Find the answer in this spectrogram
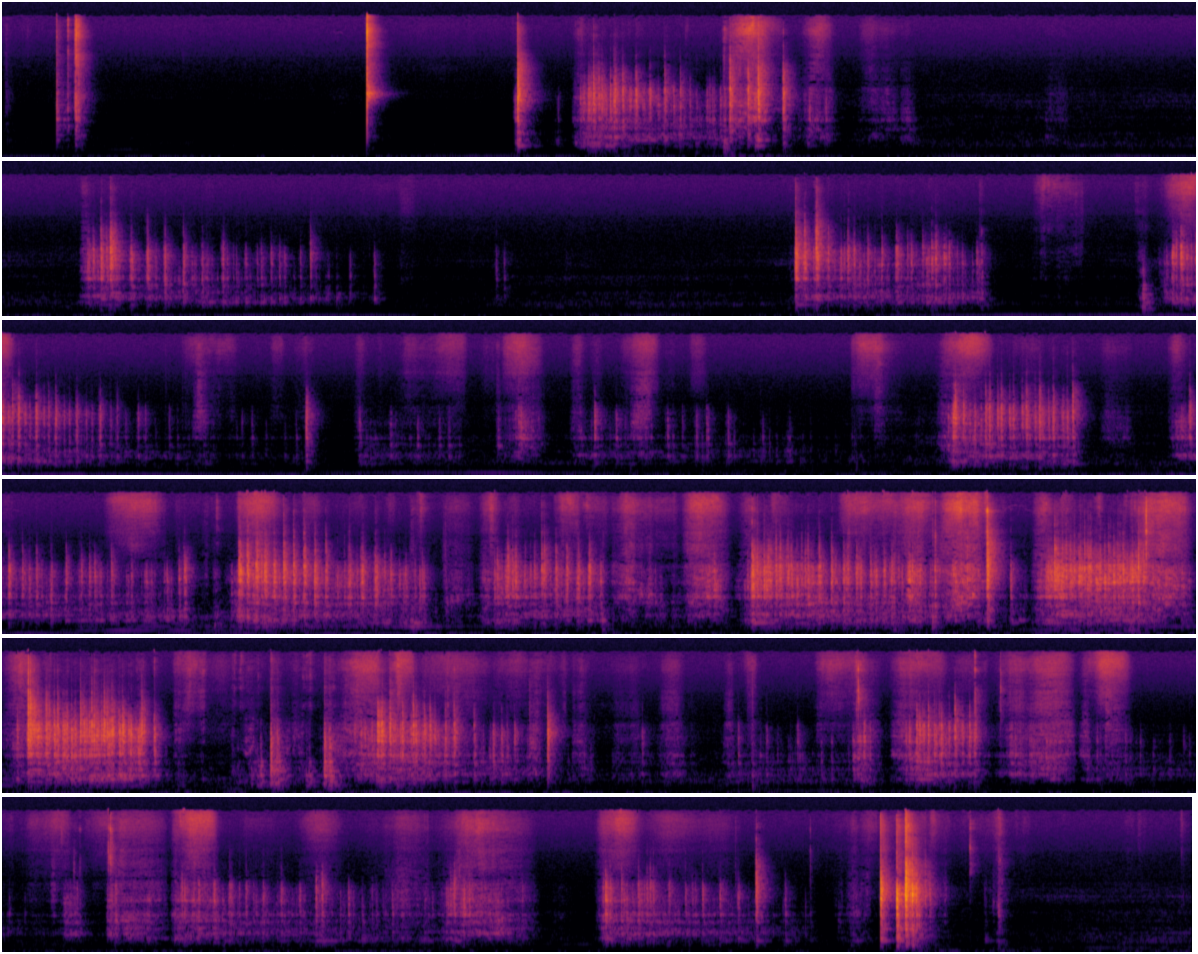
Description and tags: rolling batteries
raw recording of AA batteries rolling on a wooden desk
batteries, wood, rolling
